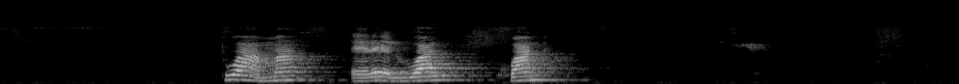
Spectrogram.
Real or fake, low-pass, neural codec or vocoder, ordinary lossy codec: real; 7.2 kHz; none; MP3, 24 kbps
